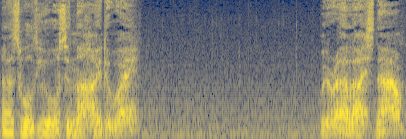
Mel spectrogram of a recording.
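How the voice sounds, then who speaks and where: An actor playing a gruff but kindly warrior in a video game cutscene, hushed and unhurried, with a gravelly, breathy voice over music. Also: male voice, very deep voice, whispered, exaggerated voice. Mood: earnest, hushed. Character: gruff but kindly male warrior, dry-humoured, earnest. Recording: music behind the voice.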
